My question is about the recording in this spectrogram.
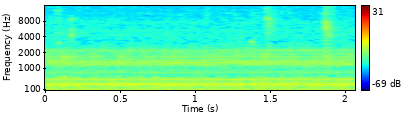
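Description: Steady mechanical hum of a small motor or fan running, with a few faint clicks over it.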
